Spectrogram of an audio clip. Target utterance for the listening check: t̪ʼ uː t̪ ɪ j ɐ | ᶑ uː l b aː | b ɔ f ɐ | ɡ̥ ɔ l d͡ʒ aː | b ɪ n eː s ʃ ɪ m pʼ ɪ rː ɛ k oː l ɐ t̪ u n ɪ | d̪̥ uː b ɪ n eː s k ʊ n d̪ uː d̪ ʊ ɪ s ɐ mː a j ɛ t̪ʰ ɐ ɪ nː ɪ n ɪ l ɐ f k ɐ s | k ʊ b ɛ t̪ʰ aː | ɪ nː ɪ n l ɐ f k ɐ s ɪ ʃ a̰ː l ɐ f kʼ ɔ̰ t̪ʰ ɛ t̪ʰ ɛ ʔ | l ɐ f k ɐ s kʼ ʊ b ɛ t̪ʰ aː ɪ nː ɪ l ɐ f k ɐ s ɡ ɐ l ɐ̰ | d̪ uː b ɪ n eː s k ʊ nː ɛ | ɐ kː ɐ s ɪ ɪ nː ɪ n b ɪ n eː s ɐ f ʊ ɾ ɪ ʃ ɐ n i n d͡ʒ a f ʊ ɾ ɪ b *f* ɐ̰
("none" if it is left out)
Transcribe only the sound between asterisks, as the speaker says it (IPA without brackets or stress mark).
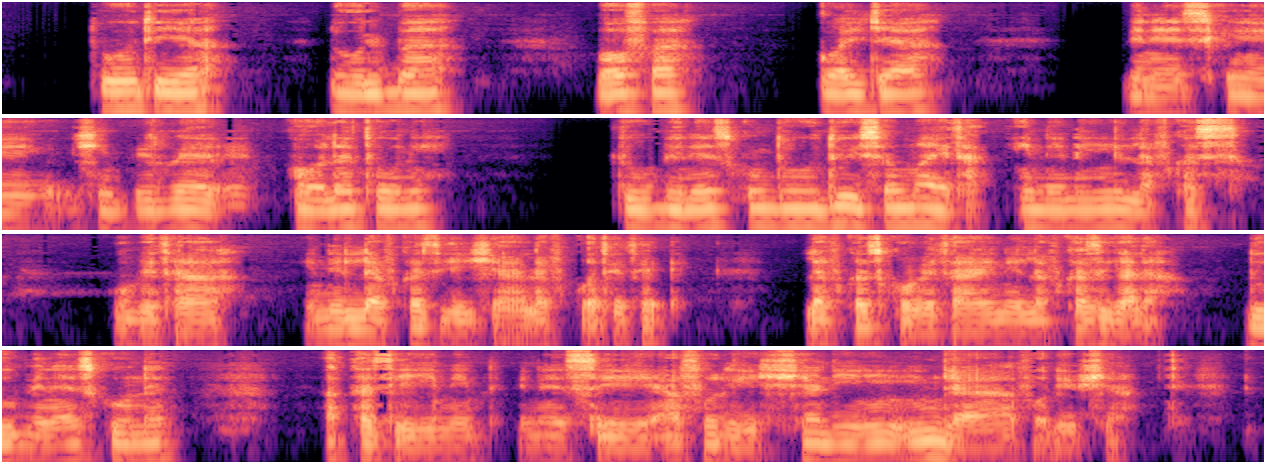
ʃ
